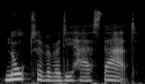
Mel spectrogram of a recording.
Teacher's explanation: 最后的这个 that 虽然是一个虚词但是它在一句的末尾所以要重读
